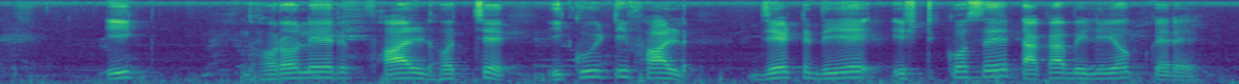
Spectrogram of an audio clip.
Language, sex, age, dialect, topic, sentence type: Bengali, female, 18-24, Jharkhandi, banking, statement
